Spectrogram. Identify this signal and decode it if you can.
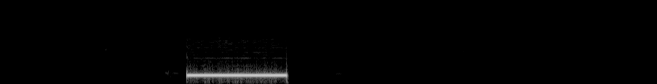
Ringback tone (Europe, 425 Hz).
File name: out- -2044- - - .16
